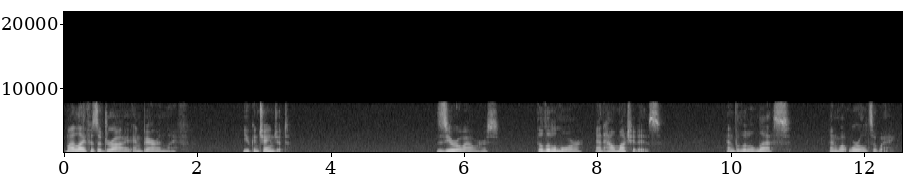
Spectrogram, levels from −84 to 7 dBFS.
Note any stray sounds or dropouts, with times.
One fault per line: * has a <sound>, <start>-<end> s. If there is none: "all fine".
all fine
